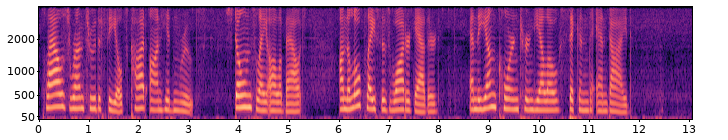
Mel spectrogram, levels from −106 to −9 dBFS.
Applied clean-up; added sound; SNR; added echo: neural separator model SepFormer WHAM!.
